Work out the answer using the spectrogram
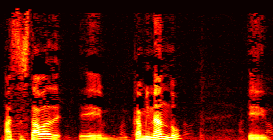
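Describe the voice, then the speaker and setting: A man's voice: medium pitch, animated, measured pace, fairly bright tone, husky. A man, talking earnestly on a podcast, telling stories with many filler sounds. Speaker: podcast guest speaker on religion and UFOs. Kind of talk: casual podcast talk.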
